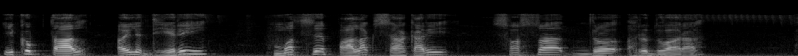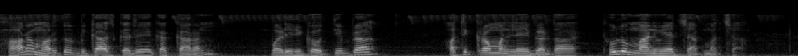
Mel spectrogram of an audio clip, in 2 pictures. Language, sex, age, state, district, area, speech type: Nepali, male, 45-60, West Bengal, Jalpaiguri, rural, read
